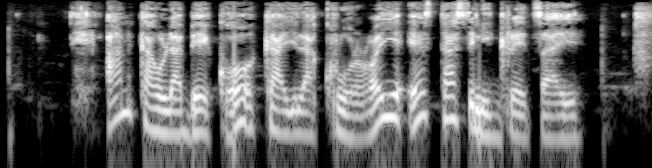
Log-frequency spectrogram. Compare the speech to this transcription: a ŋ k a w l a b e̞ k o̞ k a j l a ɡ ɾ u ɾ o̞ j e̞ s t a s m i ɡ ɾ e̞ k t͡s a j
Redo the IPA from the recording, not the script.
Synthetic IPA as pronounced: a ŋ k a w l a b e̞ k o̞ k a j l a k ɾ u ɾ o̞ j e̞ s t a s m i ɡ ɾ e̞ t͡s a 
